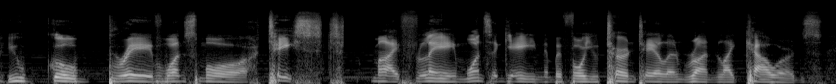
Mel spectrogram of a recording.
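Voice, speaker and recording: A proud, menacing dragon from a tabletop fantasy game, played by a man. The dragon voice is loud and grandiose, drawing out each scornful word at a slow pace. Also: steady tone, faint music behind. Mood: scornful, defiant. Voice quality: deep dragon voice. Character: proud old dragon defying foes, contemptuous and booming. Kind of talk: fantasy tabletop role-play.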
